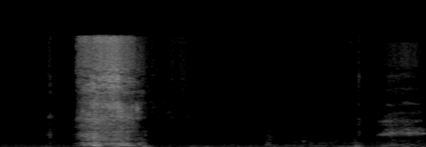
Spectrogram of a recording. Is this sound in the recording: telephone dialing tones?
no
